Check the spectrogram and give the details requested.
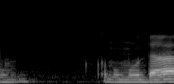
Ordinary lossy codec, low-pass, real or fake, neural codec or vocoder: none; 7.2 kHz; real; none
